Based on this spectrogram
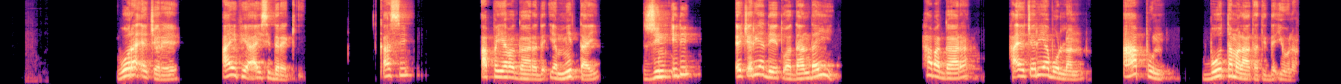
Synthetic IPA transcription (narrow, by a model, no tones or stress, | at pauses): wɔɾɐʔɛt͡ʃʼːɛɾeː | ɐjfɪjaːjsːɪd̪ɛɾɛkʼːi̥ | kʼɐsːɪ | ʔɐpːɛjɐbɐɡːaːɾɐd̪ɛʔɪjɐmɪt̪ːɐj | zɪnʔɪd̪ɪ | ɛt͡ʃʼɛɾɪjɐd̪e̞ːt̪ʼʊwaːd̪ɐnd̪ɐjiː | hɐbɐɡːaːɾɐ | hɐɛt͡ʃʼɛɾɪjɐbɔlːɐn | aːpːʊn | bo̞ːt̪ːɐmɐlaːt̪ɐt̪ɪd̪ɛʔɪjonɐ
